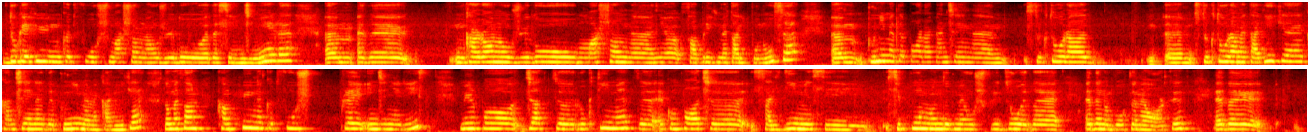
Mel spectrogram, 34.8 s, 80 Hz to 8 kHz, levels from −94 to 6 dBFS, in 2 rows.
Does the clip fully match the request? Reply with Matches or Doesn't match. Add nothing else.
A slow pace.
Matches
